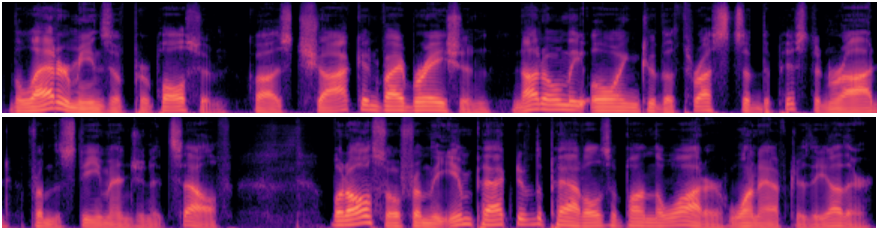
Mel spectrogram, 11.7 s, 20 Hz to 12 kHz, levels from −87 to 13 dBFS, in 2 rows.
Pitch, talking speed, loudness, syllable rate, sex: 105 Hz, 200 wpm, -19 LUFS, 5.6 syllables/s, male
